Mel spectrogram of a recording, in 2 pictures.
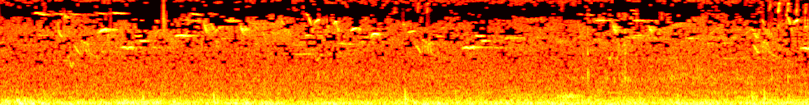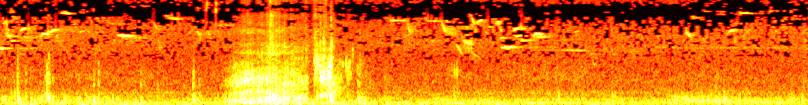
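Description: Small birds chirping now and then in the background. About ten and a half seconds in comes a louder rushing noise of about a second, in two parts.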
